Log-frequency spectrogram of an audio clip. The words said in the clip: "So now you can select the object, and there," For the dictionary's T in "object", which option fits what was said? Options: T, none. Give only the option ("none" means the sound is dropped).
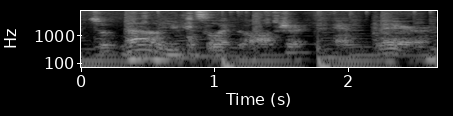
T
